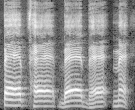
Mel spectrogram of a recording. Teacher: पै, फै, ब, भ, म यानी इन वर्णों का उच्चारण हम बिना होठों की सहायता से नहीं कर सकते हैं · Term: पै वर्ग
